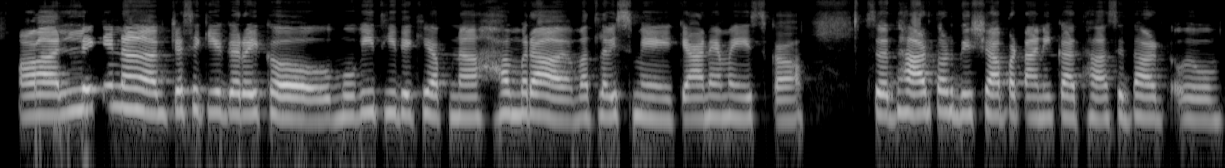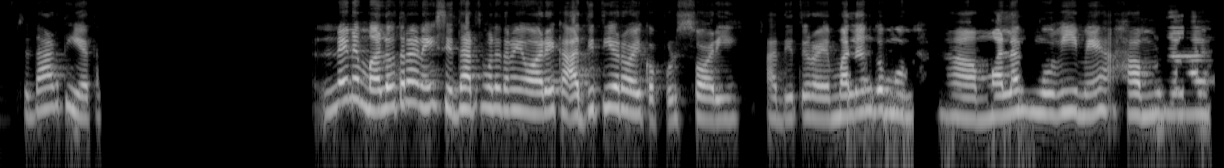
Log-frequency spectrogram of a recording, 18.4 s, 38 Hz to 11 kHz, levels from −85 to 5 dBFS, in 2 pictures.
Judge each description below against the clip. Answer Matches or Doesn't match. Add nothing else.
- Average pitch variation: Matches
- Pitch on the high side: Matches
